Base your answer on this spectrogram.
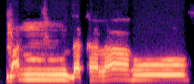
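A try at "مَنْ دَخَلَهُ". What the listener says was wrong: তো লা বলে একটু টান দিয়েছেন, লামটি টান হবে না। মান দাখালাহু।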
